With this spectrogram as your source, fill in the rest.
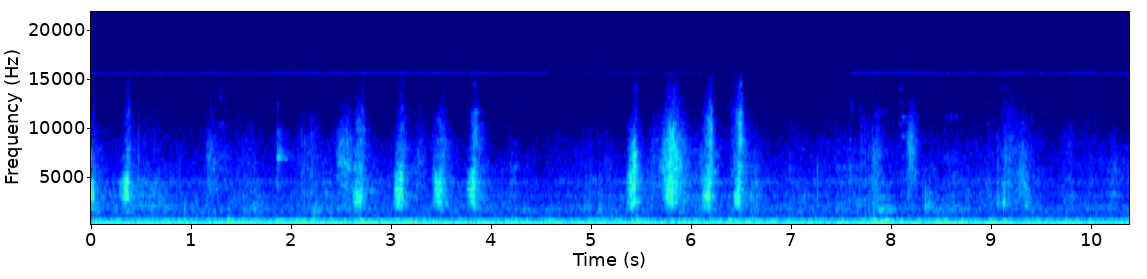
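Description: Billiard balls click sharply against each other and the cushions.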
